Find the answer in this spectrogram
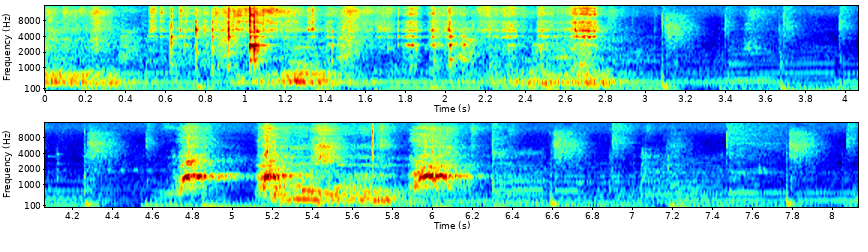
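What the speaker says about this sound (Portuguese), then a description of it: "Cachorro latindo no portão" A dog barks at a gate in two bursts of repeated, fairly close barks, separated by a quieter stretch filled with clinking and scraping of small stones.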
